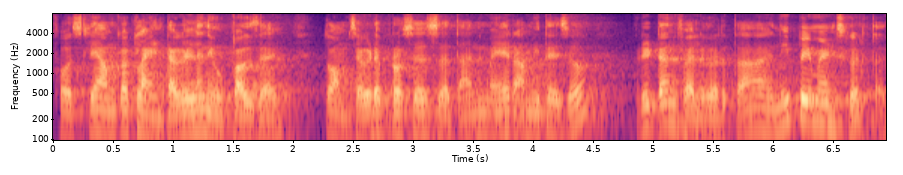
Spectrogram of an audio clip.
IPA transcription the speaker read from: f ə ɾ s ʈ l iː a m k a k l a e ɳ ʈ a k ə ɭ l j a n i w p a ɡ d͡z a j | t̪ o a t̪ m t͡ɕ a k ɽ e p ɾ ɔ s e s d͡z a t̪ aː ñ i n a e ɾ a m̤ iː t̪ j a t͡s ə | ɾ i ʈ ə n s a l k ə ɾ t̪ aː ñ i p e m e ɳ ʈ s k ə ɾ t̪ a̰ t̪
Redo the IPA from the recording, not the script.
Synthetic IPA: f ə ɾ s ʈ l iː a m k a k l a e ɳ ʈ a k ə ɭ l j a n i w p a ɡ d͡z a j | t̪ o a m t͡ɕ a k ɽ e p ɾ ɔ s e s d͡z a t̪ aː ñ i m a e ɾ a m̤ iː t̪ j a t͡s ə | ɾ i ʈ ə n f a l k ə ɾ t̪ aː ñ i p e m e ɳ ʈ s k ə ɾ t̪ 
